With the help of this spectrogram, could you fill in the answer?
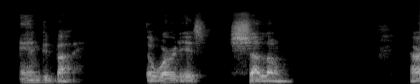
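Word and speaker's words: שלום: to say hello and goodbye the word is Shalom all right I'm going to write it on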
